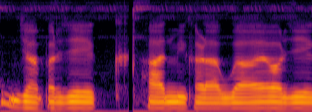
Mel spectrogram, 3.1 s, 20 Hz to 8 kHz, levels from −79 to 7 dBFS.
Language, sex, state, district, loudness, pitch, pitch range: Hindi, male, Bihar, Saran, -17 LUFS, 105 Hz, 105-110 Hz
